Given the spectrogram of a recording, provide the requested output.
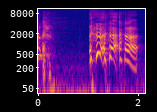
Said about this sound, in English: Of course, you'd never be able to sneak up on me because you just cough the whole time.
